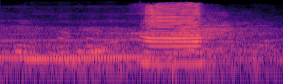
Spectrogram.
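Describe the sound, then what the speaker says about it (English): A Hayes supporter blows a foghorn at a non-league football match, one brief blaring blast with harmonic tones that stands out over steady crowd noise and commentary. "a Hayes supporter pulls out a foghorn and attempts to put off their own free kick"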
